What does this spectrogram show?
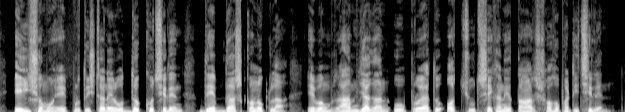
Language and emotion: Bengali, neutral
